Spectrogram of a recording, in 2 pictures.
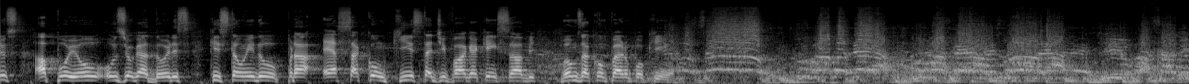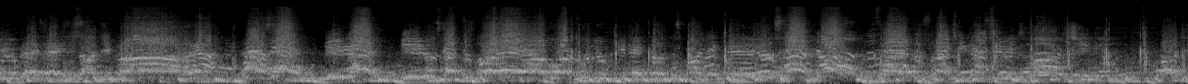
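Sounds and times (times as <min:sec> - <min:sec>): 
speech: 0:00.0 - 0:07.8
football supporters chanting and cheering: 0:05.1 - 0:23.7.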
